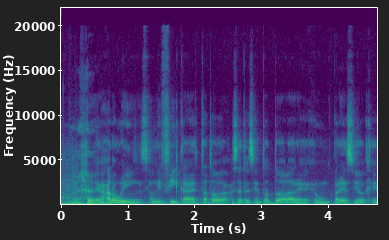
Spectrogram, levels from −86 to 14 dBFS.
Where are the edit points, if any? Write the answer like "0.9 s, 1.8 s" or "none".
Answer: 1.2 s, 2.6 s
